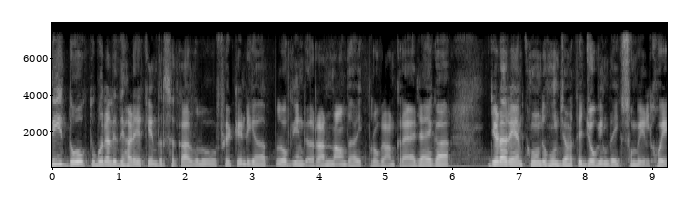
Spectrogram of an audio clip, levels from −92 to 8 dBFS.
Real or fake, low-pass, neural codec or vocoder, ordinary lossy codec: fake; 7.2 kHz; codec, 16 kHz, 4 kbps, X-Codec, HuBERT features, trained on balanced general audio; none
